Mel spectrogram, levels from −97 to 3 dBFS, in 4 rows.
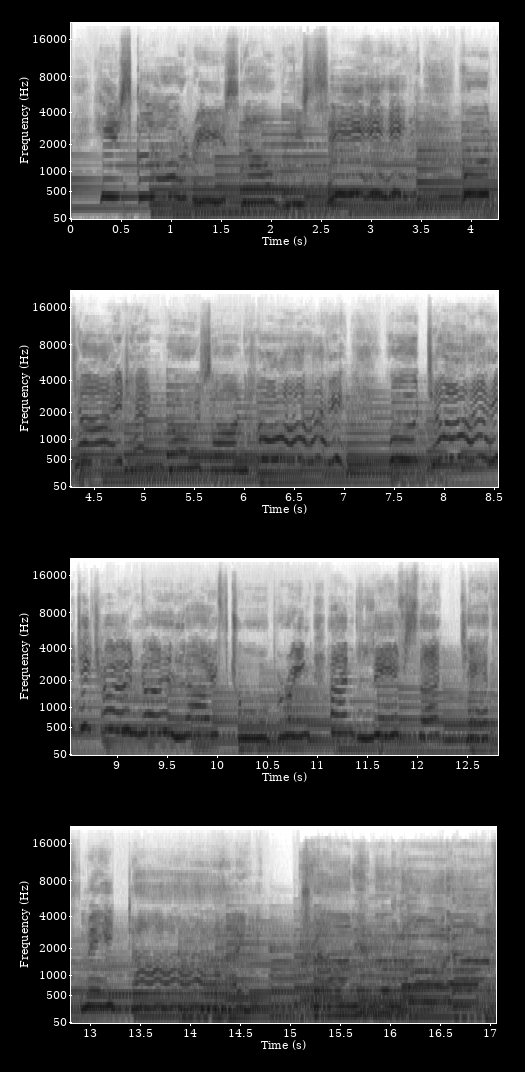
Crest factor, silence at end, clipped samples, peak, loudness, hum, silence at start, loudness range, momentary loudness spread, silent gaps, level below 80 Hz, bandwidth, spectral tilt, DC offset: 14 dB; 0 s; under 0.1%; 0 dBFS; -15 LUFS; none; 0 s; 1 LU; 4 LU; none; -40 dBFS; 15.5 kHz; -5.5 dB/octave; under 0.1%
